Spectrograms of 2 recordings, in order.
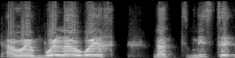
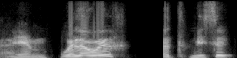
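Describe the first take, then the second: First: It is said in a jokey put-on voice. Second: It is said in the speaker's normal voice.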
